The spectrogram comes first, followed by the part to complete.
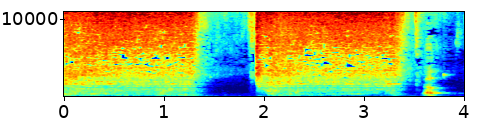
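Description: Handheld bidet sprayer shooting a strong jet of water in two bursts of about a second and a half each, with a short break between them.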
